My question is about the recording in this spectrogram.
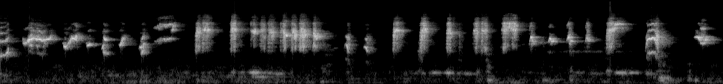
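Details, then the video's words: Energetic varied song of a long-tailed shrike, locally cendet: a continuous stream of whistled and buzzy chirps, fast and jumbled at first, then separate bright notes in quick succession. "Bird chirping sounds"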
